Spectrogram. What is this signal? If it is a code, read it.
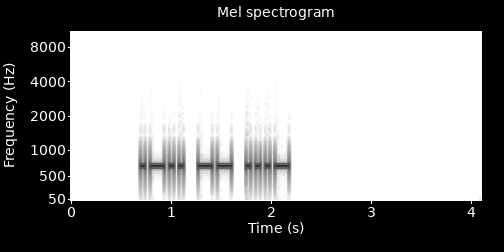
Morse code, heard as a keyed tone, about 25 wpm, 700 Hz. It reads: LMV
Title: USA Call Sign Postfixes - 3 Letters 25wpm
